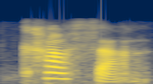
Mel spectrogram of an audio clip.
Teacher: because it ends in a vowel so we put that stress on the second to last syllable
